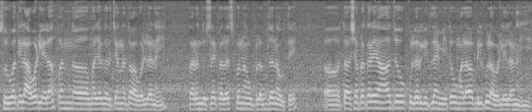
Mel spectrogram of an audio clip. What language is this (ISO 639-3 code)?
mar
